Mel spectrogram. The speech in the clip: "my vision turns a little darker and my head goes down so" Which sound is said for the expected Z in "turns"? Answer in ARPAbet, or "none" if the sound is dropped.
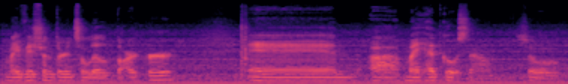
S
